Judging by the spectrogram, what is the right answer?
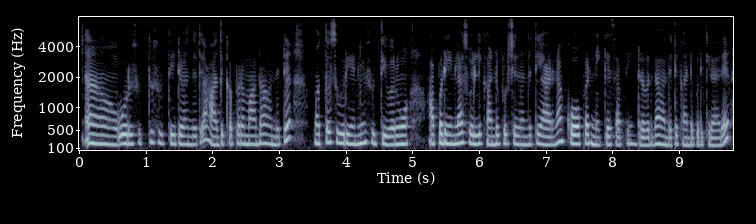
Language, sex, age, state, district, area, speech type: Tamil, female, 18-30, Tamil Nadu, Tiruppur, rural, spontaneous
